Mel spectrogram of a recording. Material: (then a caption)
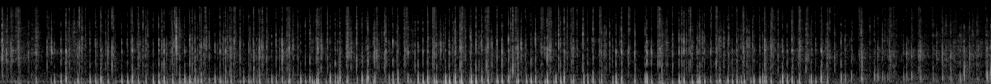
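Polystyrene foam. A handheld white textured polystyrene foam packaging block is tapped and scratched quickly with fingertips, producing a dense, steady stream of short, dry, hollow taps with a bright scratchy edge. The block is moved close to and away from the mic, so the taps swell and fade slightly in loudness throughout.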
